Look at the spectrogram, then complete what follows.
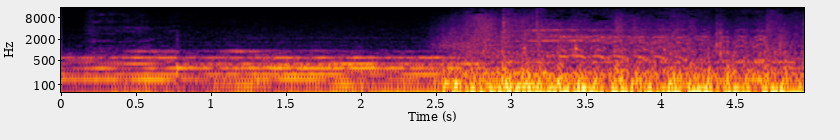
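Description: A horse gives a loud, drawn-out neigh that breaks into a rough, shuddering whinny, with no one speaking.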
